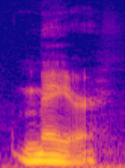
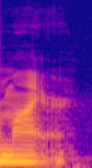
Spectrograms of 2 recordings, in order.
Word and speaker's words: Mayer: Well, it's now spelled Mayer, Mayer. So it's now pronounced Oscar Mayer Wiener. We're talking about, like, an entire family's name is different. I remember Meyer.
